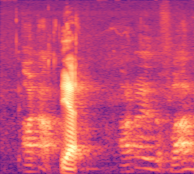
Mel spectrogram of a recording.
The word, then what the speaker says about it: AATA: It's not very sexy, but if you pronounce it as ATA, which means what in Hindi, Pranav? Atta.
